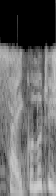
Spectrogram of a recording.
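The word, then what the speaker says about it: psychology: তো এরপরে সাইকোলজির মধ্যে একটা পি আছে, এটার উচ্চারণ হয় না।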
